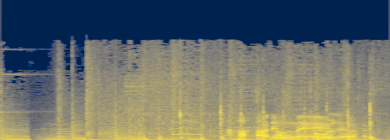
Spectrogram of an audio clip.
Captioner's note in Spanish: Tap tap tap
